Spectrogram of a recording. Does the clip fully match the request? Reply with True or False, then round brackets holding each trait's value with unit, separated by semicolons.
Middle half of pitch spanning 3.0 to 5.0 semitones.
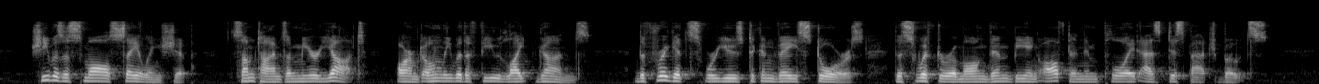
False (2.5 semitones)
